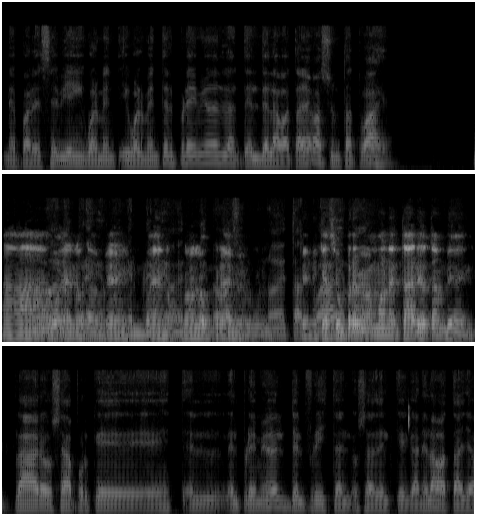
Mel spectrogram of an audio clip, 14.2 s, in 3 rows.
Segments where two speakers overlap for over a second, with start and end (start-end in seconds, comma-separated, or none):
5.0-8.6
